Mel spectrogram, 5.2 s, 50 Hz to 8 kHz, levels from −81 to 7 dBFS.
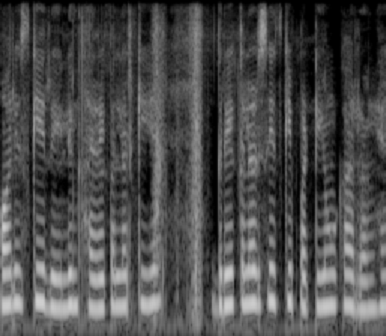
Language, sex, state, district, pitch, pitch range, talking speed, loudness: Hindi, female, Uttar Pradesh, Jyotiba Phule Nagar, 240 Hz, 230-255 Hz, 175 wpm, -17 LUFS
